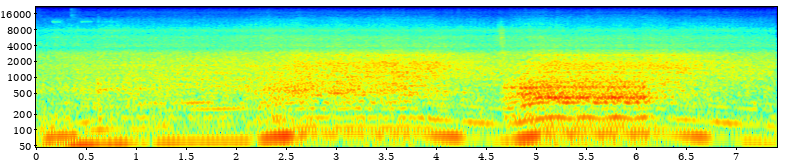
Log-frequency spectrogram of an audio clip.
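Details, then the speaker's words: 2005 Honda Odyssey revved after cleaning out the second catalytic converter: two smooth swells without bogging but stops climbing early, no longer losing steam as before; owner suspects the Vehicle Stability Assist (VSA light on) limits revs. "i still think that vsa thing's coming into play it's not losing steam like it did before though i have a theory about what might be going on here and why the engine won't rev like it did initially when i brought it in"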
